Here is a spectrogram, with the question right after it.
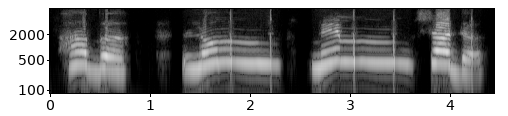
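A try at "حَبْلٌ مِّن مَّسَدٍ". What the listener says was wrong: Just you forgot the ma. Hablum mim masad.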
